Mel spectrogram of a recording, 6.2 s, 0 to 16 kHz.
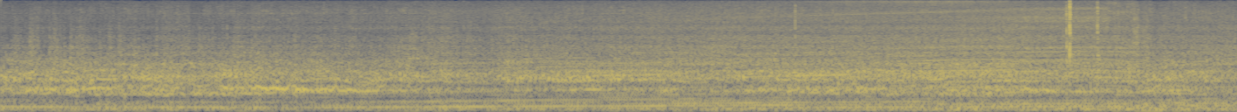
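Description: F1500T race car from Gran Turismo Sport lapping Monza without the chicane, its engine whining steadily through gear changes with tyre squeal on corners, loud and continuous throughout with no talk.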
